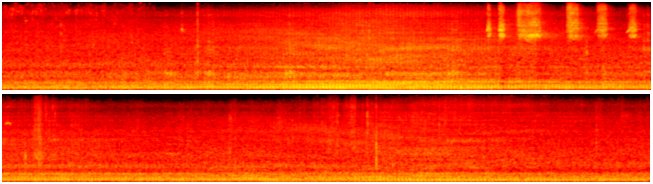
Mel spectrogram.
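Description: A motor vehicle's engine hum that swells for a few seconds and then fades, as if passing by. A handful of short, sharp high-pitched sounds come in quick succession in the middle.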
